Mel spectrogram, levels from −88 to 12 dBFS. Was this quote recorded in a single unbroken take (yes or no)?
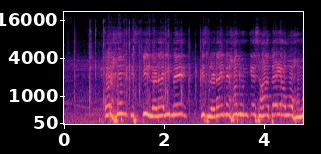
yes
